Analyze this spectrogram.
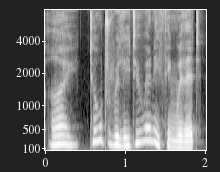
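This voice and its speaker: A narrator voicing a regal, reserved winged unicorn princess in a storybook reading, with formal, measured courtesy. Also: medium pitch, big pitch swings, warm tone, voice pushed up. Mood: matter-of-fact. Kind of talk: storybook character voice.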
